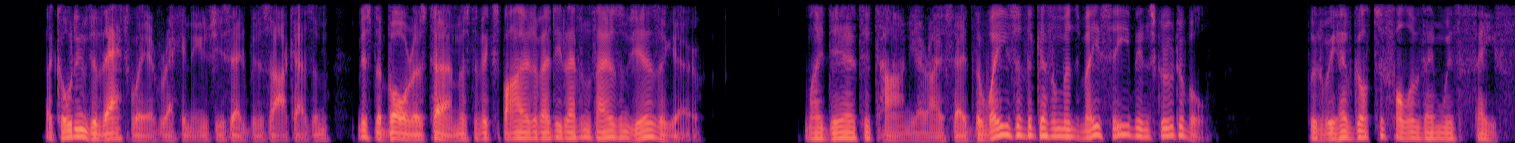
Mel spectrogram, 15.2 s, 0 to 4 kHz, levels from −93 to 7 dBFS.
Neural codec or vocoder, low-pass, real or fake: none; 3.6 kHz; real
